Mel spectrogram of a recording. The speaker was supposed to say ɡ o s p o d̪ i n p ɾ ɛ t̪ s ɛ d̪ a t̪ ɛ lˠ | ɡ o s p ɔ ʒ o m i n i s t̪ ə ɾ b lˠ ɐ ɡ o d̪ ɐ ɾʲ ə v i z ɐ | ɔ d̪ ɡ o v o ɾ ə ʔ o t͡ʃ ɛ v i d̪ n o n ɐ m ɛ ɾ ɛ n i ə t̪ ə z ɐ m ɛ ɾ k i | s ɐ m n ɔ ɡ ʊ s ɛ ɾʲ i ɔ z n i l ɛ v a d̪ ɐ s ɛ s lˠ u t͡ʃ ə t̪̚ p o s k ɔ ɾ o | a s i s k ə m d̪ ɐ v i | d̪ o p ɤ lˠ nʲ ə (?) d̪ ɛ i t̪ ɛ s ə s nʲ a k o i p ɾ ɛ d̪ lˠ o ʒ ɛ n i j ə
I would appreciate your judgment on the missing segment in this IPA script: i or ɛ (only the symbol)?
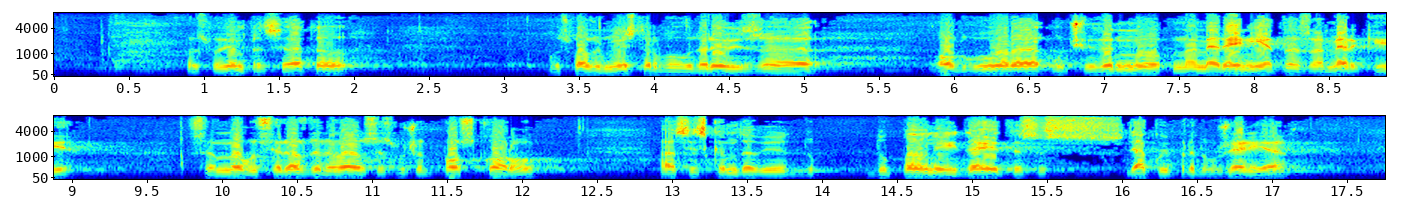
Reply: i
